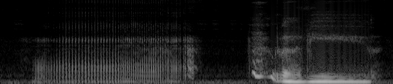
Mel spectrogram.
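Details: A fluttering, rattling snore-like breath followed by a groaning moan from a female dog that sometimes snores while awake; snoring while awake.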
